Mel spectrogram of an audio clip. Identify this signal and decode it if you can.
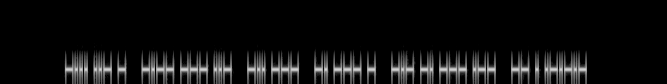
Morse code, heard as a keyed tone, about 50 wpm, 700 Hz. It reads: BUT YOU DO NOT KNOW ME.
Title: Sentences from Top 600 Words 50wpm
